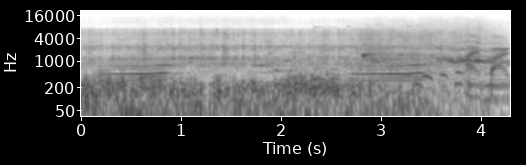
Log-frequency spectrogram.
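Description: Steady rumbling vehicle noise as a plastic toy fire truck is pushed by hand along a rough concrete wall, with a couple of short steady tones riding on it.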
